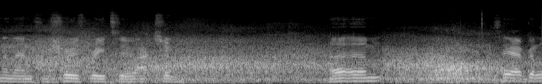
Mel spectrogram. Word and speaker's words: Atcham: I'm back here in Atcham, and it is definitely pronounced Atcham rather than Atcham because the taxi driver that brought me here today was a bit confused when I asked if he could take me to Atcham. So yeah, it is Atcham.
